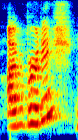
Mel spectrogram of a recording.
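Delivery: high, loud incredulous question; retold disbelief. Child told they sound British, incredulous. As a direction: squeak it out, rising, in mock shock. Acting shocked reply to classmates.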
